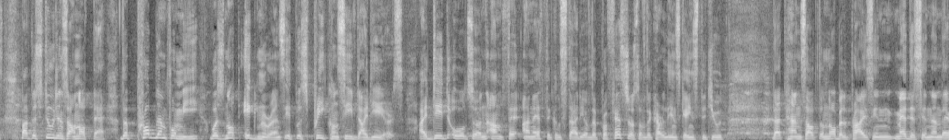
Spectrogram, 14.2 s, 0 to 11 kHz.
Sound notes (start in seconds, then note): 10.8 laughter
